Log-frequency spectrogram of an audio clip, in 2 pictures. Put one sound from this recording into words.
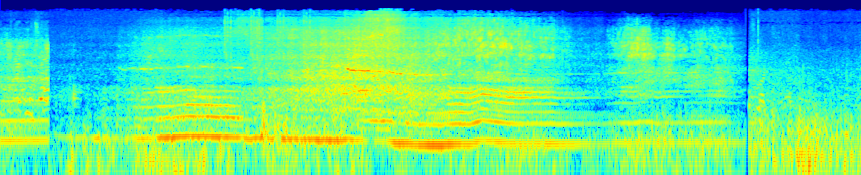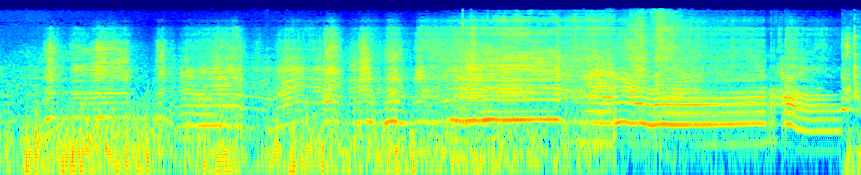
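A rally car engine roars at high revs, rising and falling as the car speeds past.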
